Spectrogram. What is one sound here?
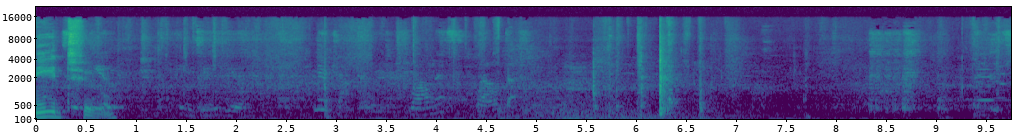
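Trading cards rustle and tap in a man's hands.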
